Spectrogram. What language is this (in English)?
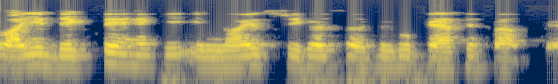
Hindi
